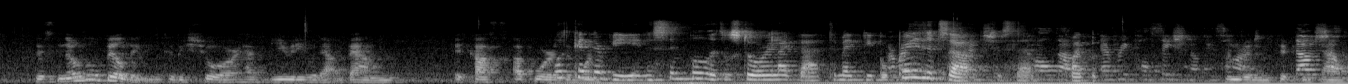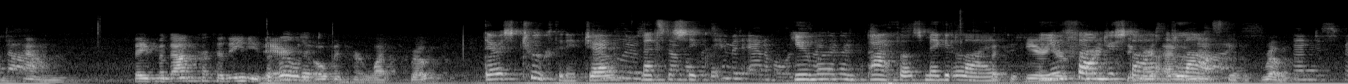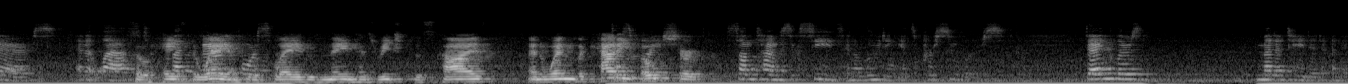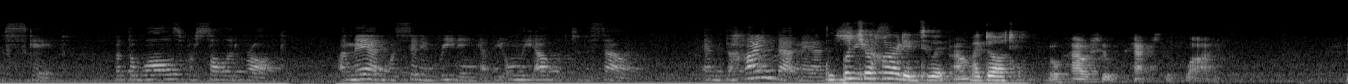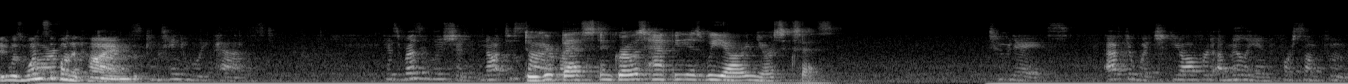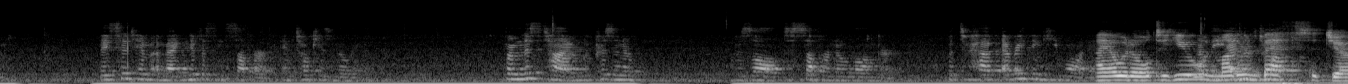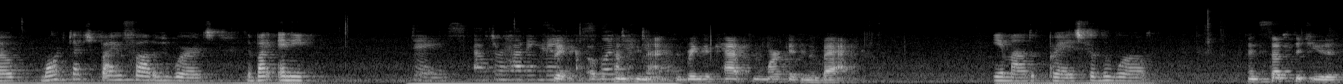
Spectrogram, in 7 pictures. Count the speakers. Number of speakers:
3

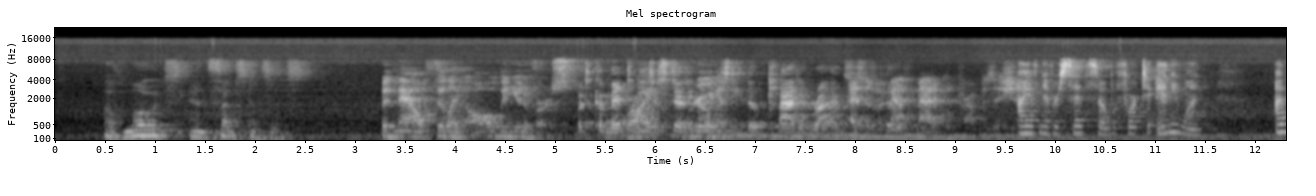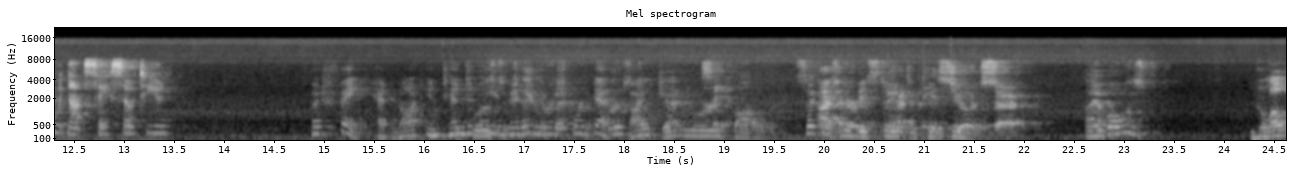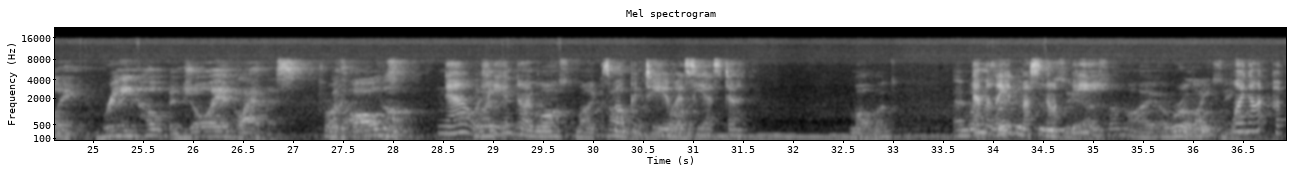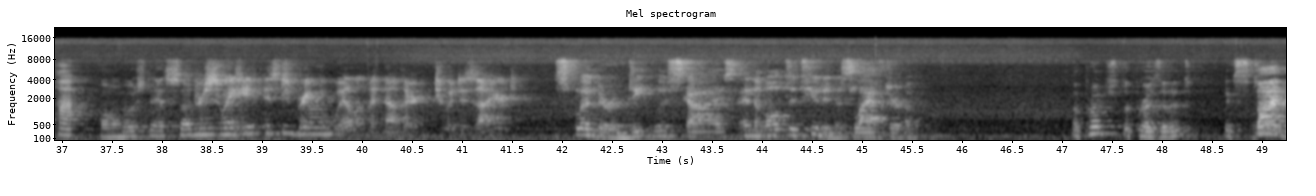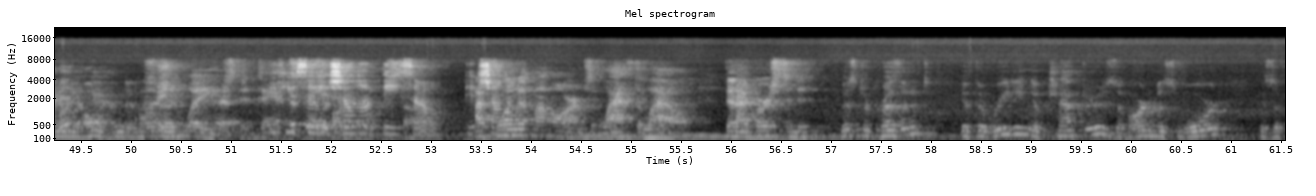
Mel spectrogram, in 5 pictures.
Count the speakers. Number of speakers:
7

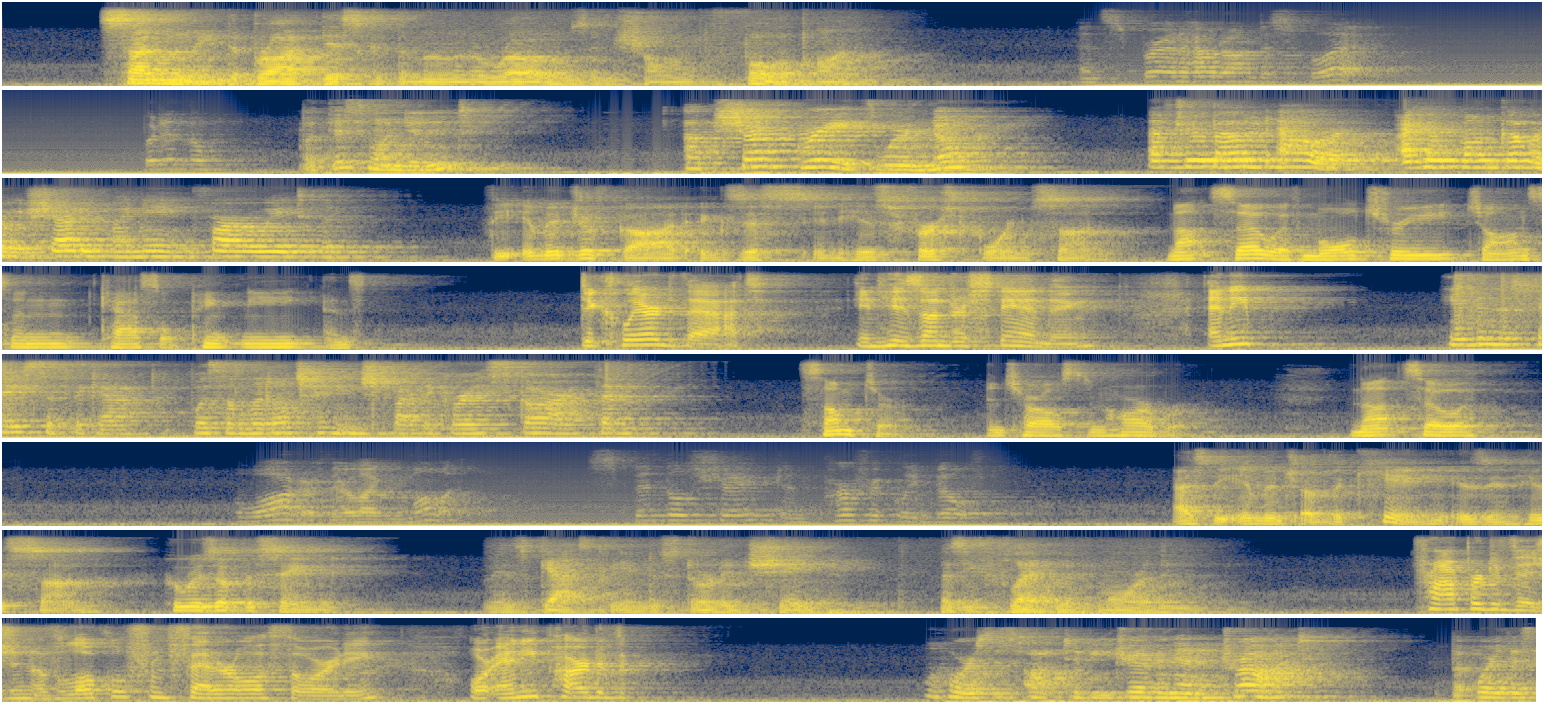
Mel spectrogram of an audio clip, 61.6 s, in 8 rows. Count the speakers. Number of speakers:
8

